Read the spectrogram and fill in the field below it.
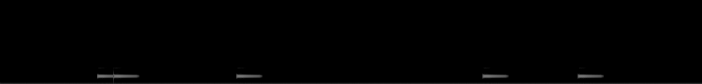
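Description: Short electronic beeps sound.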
